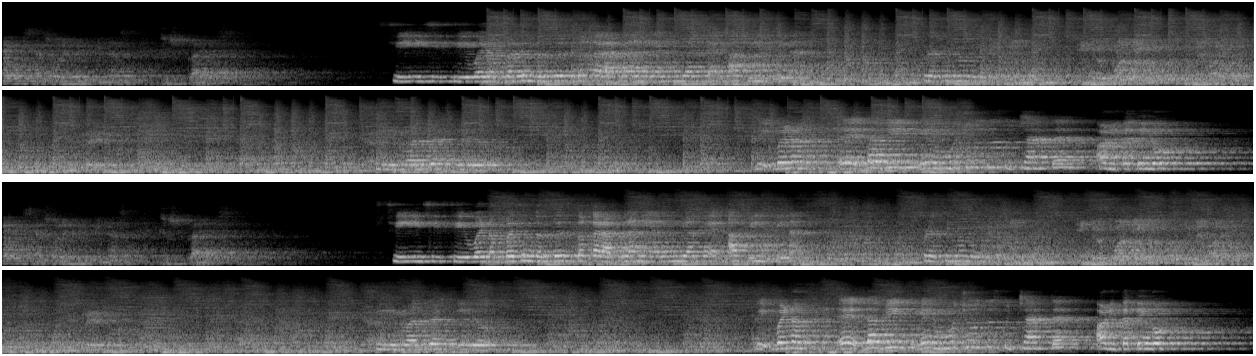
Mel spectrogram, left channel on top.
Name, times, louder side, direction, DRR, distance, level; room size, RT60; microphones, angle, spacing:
voice 1, 0.0-2.3 9.3-10.3 10.7-15.1 15.7-16.8 18.4-19.0, equal, 15° right, -6 dB, 2.2 m, -32 dB
voice 2, 3.9-8.1 9.2-10.1 16.3-17.5 20.1-24.1, right 2 dB, 45° right, -1 dB, 0.6 m, -21 dB
sound 1, 4.8-22.2, left 1 dB, 50° left, 1.5 m, -28 dB
10.5 x 7.2 x 5.8 m, 2.7 s
head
